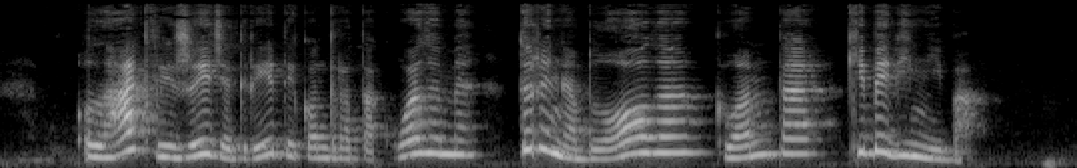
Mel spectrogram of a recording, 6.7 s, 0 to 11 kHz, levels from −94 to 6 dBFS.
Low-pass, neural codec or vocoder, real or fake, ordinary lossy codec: 9.9 kHz; codec, 24 kHz, 0.9 kbps, WavTokenizer, medium speech release version 2; fake; AAC, 64 kbps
